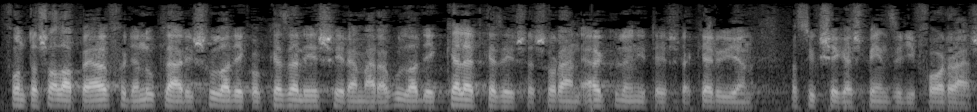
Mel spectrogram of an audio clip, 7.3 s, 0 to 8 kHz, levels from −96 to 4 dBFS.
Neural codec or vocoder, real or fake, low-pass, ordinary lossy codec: none; real; 7.2 kHz; none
